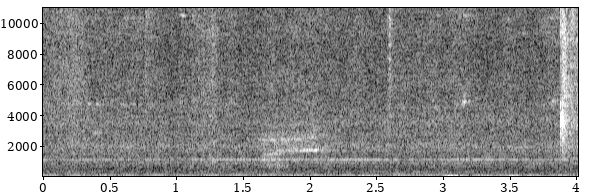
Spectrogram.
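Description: A steady low hum fills the room, with a couple of knocks about three seconds in and a sharp click near the end as items are moved about while searching.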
